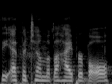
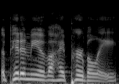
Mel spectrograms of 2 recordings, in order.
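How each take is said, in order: First: Hyperbole is pronounced in an odd way. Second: Hyperbole is pronounced the standard way. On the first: The speaker calls it wrong. "his joke is" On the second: The speaker calls it right. "is how you would actually say it"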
